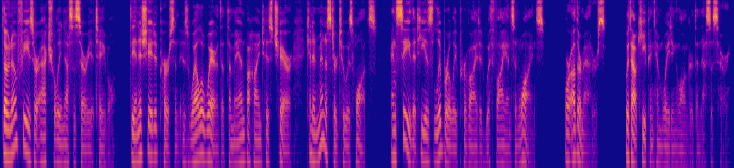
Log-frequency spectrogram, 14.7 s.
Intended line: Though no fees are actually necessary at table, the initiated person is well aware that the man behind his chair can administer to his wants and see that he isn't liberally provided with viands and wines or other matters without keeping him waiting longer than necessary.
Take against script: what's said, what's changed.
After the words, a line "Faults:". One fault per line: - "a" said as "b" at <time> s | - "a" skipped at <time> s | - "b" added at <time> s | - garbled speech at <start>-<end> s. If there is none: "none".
Though no fees are actually necessary at table, the initiated person is well aware that the man behind his chair can administer to his wants and see that he is liberally provided with viands and wines or other matters without keeping him waiting longer than necessary.
Faults:
- "isn't" said as "is" at 8.5 s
